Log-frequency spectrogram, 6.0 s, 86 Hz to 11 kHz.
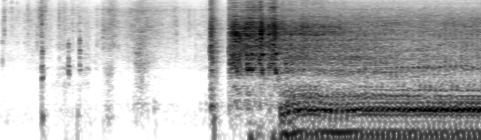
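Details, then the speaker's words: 2009 Suzuki SV650 salvage bike, about 8,700 miles: a few clicks, short crank, then catches and settles into a steady even idle with no knocks or misses; runs and sounds good. "want to hear it run it does run sounds good"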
